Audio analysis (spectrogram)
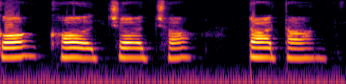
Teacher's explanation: इन ध्वनियों के उच्चारण में स्वर तंत्रियों में कंपन नहीं होता है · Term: अघोष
